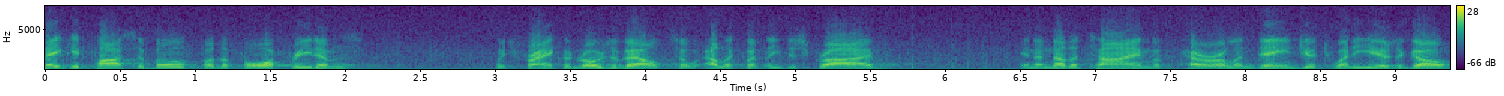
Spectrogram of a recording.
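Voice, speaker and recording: A man with a high pitch and an American accent speaks at a moderate pace in a bright, sharp tone with monotone, flat intonation. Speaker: president giving an award acceptance speech. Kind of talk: formal political speech to an audience. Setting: live podium speech at a formal dinner.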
